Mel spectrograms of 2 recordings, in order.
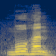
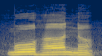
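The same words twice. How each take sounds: First: Said in the usual way. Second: मोहन stretched very slowly with a falling end, each sound held; teacher slowly sounding out मोहन, syllable by syllable; drawn-out pronunciation. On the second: Shown as a demonstration. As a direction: say मोहन slowly as a teaching demo, ending on a clear final न. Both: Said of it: "अब इनका मैं उच्चारण करूंगा".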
